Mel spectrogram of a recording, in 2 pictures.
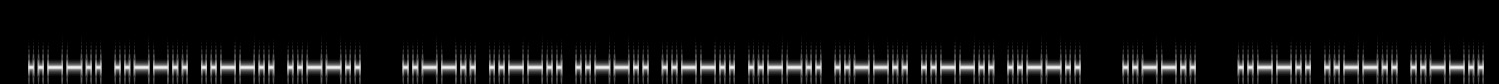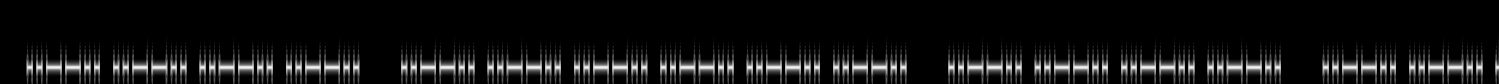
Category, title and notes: Sound effects > Electronic / Design
Koch 31 ? - 200 N 25WPM 800Hz 90%
Practice hear symbol '?' use Koch method (practice each letter, symbol, letter separate than combine), 200 word random length, 25 word/minute, 800 Hz, 90% volume.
